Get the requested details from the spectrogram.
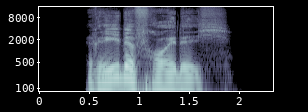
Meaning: talkative, eloquent
- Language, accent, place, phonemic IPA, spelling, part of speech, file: German, Germany, Berlin, /ˈʁeːdəˌfʁɔɪ̯dɪç/, redefreudig, adjective, De-redefreudig.ogg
